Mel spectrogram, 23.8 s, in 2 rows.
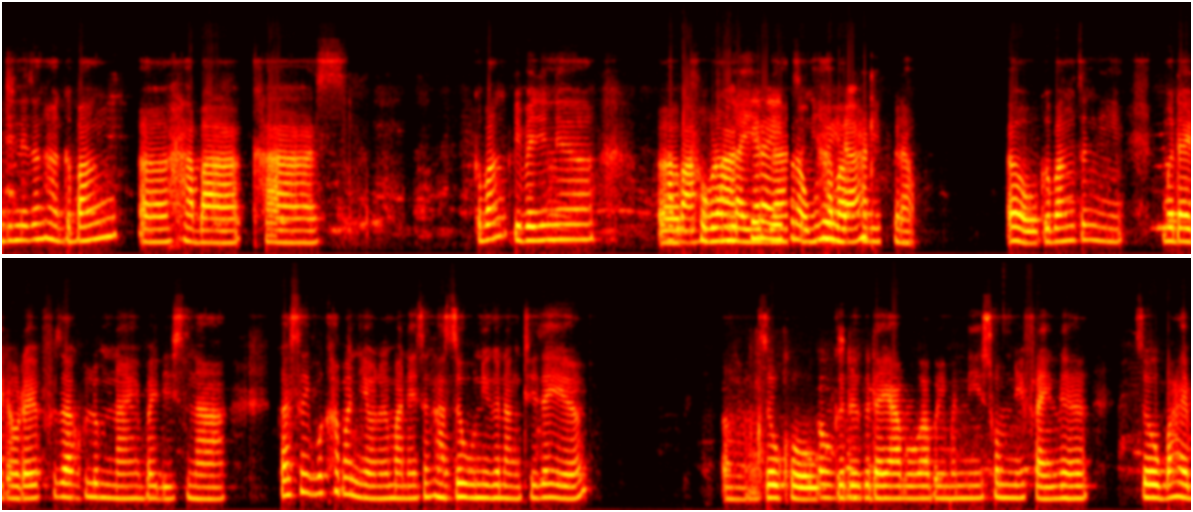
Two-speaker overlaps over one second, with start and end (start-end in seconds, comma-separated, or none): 6.6-8.5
